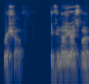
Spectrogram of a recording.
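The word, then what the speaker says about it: Rishav: But the way to pronounce it is r i sh a v. Rishov.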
